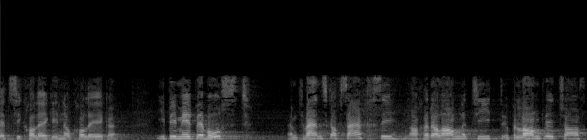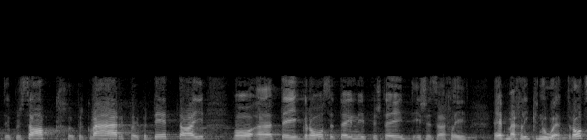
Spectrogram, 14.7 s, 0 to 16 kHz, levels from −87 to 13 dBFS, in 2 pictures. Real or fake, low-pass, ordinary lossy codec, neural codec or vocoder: real; 7.2 kHz; AAC, 48 kbps; none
